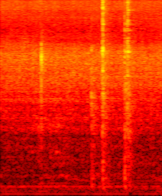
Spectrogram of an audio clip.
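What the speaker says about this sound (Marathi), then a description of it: "पुन्हा परतून घेतो आहोत, ढवळून घेतो आहोत छान सगळीकडे व्यवस्थित." Ridge gourd sautés in a pan with a soft continuous sizzle, punctuated by three or four light clinks of a spoon stirring the vegetable against the metal.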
